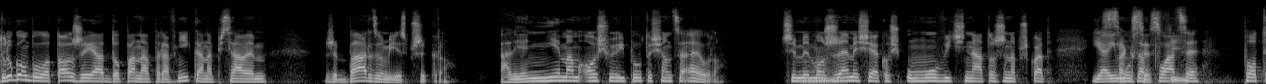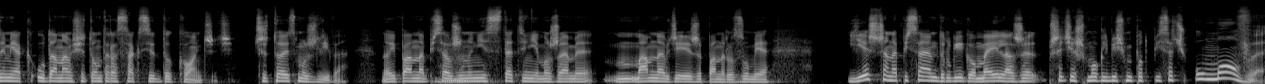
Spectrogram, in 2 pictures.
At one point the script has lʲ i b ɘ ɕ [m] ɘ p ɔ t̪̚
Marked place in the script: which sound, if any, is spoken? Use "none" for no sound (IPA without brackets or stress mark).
m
